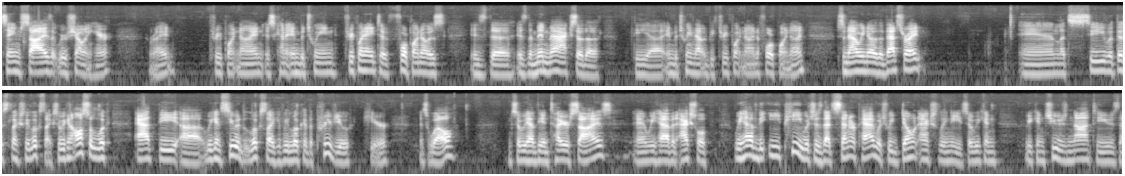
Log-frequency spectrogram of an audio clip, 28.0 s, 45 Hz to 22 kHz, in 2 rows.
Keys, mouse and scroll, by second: 0.0 alt+Tab, 8.3 alt+Tab.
